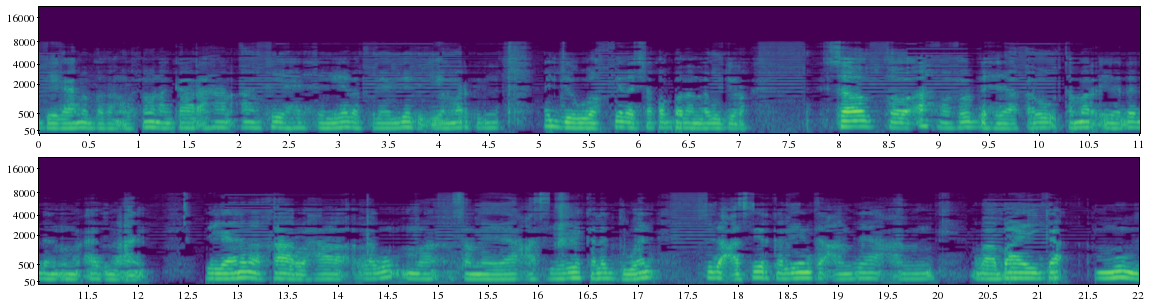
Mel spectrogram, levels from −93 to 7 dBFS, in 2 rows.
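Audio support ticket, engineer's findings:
Computer activity noise, throughout: buzz pulsing near 300 Hz, about 30 dB below the speech, tracking machine load rather than the talker. Shared audio ground disturbed by processor or graphics current draw.

HE-AAC compression, throughout: heavy codec damage, gritty metallic sibilants, nothing above 8 kHz. Likely from low-bitrate band replication, consistent with roughly 8 kbps, rebuilding treble that is inaccurate.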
